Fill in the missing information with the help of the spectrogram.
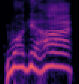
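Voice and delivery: high mock stoner voice; imitating Daryl. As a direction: offer it way up high, buddy-like. Daryl voiced offering weed.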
